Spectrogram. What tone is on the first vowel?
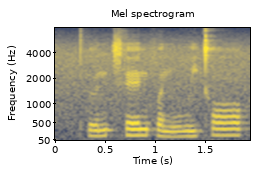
rising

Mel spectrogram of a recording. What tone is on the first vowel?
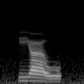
low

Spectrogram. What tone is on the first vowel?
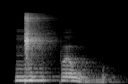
high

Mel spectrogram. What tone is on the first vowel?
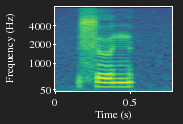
low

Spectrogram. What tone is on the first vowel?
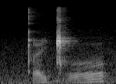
rising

